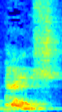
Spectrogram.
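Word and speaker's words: νοῦς: 이게 뭐냐면 renewing of mind, 이 우리의 마음, 이걸 헬라어로 영어 발음으로 나우스 또는 누스라 그래요.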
